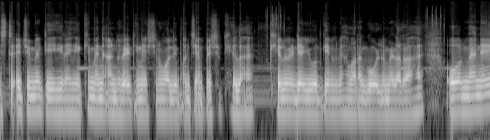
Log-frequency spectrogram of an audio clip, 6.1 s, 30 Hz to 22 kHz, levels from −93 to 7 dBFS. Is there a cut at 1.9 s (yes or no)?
no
